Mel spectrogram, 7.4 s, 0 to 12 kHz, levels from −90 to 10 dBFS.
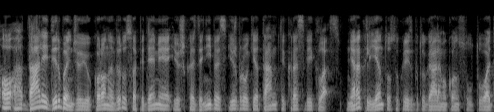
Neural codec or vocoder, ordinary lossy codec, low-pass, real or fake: none; Opus, 64 kbps; 7.2 kHz; real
